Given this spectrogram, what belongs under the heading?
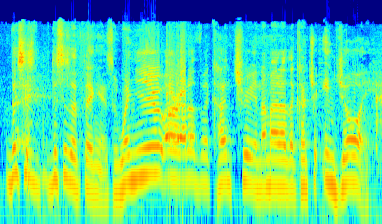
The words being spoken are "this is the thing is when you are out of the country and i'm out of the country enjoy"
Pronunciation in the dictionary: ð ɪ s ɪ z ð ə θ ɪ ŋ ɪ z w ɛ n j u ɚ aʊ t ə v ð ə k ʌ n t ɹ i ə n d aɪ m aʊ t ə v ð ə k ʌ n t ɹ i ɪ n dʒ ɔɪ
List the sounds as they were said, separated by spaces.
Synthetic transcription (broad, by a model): ð ɪ s ɪ z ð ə θ ɪ ŋ ɪ z w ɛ n j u ɚ aʊ t ə v ð ə k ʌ n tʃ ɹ i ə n aɪ m aʊ t ə v ð ə k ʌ n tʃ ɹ i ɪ n dʒ ɔɪ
